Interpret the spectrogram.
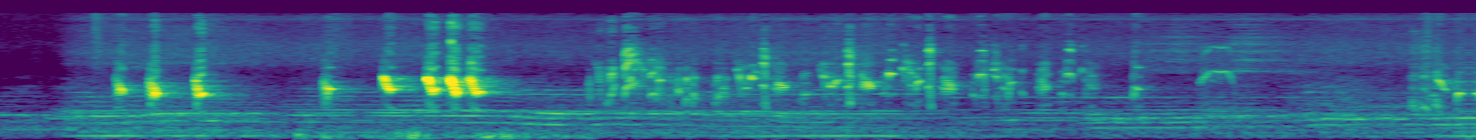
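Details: Yellow-vented bulbul fighting song used as a lure to provoke replies; sharp bright chips early, then a dense jumble of rough chattering notes over steady low hum.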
